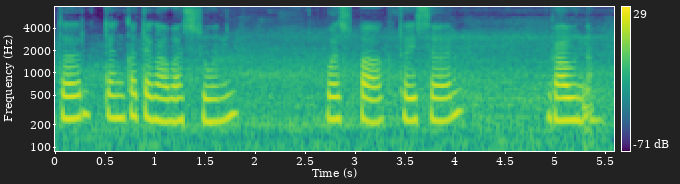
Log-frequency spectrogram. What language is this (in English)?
Konkani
